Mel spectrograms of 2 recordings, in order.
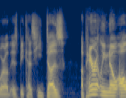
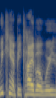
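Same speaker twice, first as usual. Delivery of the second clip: put-on young boy voice, higher; 7 semitones higher than usual. Retelling a card game scene in a show, imitating baby Yugi. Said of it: "baby Yugi in his head, being like".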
